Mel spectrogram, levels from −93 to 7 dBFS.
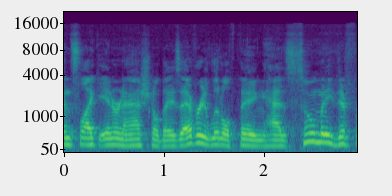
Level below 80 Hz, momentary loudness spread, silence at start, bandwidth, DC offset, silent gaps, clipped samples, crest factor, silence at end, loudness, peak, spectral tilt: -56 dBFS; 5 LU; 0 s; 13 kHz; under 0.1%; none; under 0.1%; 14 dB; 0.05 s; -19 LUFS; -6 dBFS; -7 dB/octave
